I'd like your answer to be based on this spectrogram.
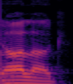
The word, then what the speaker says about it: Yawlag: Pronounce it, because I got it wrong. – Yawlag.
